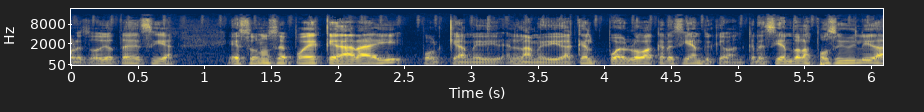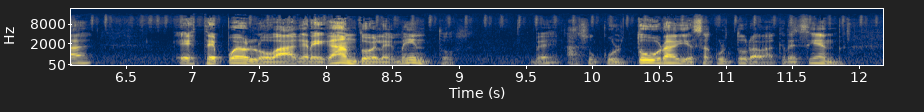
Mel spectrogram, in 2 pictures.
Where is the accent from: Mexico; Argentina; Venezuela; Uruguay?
Venezuela; Cata, Aragua; born there; muy cercano al pueblo donde yo nací, en Cata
